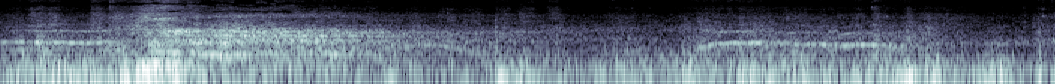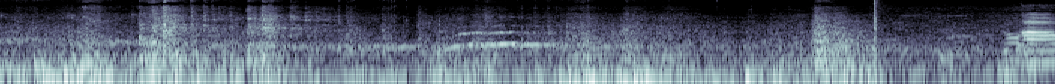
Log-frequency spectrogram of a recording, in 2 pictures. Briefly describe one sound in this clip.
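A roller coaster rumbles and rattles along its track.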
